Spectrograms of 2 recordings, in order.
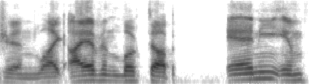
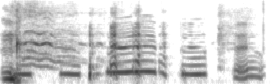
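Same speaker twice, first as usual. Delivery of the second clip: high, short boop noises; tiny high-pitched boop, boop, boop; playful boops; 5 dB quieter, much slower than usual. Pretend. Filling the silence with noises, playful boops.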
